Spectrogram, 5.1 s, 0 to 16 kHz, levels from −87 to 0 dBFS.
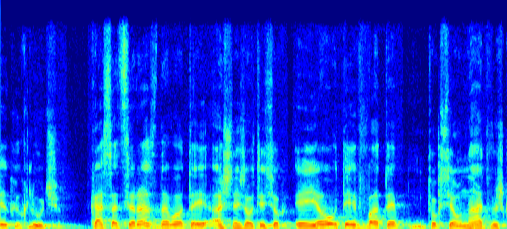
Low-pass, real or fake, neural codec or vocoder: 14.4 kHz; real; none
